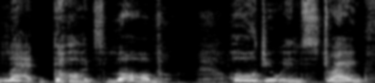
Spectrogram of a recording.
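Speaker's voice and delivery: angry, mad-sounding delivery. Speaker repeats a blessing to the group, sounding angry. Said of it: "I keep speaking like I'm mad".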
